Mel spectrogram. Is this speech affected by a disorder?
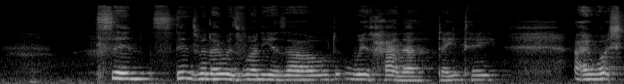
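Yes: Down syndrome; down syndrome since birth.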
